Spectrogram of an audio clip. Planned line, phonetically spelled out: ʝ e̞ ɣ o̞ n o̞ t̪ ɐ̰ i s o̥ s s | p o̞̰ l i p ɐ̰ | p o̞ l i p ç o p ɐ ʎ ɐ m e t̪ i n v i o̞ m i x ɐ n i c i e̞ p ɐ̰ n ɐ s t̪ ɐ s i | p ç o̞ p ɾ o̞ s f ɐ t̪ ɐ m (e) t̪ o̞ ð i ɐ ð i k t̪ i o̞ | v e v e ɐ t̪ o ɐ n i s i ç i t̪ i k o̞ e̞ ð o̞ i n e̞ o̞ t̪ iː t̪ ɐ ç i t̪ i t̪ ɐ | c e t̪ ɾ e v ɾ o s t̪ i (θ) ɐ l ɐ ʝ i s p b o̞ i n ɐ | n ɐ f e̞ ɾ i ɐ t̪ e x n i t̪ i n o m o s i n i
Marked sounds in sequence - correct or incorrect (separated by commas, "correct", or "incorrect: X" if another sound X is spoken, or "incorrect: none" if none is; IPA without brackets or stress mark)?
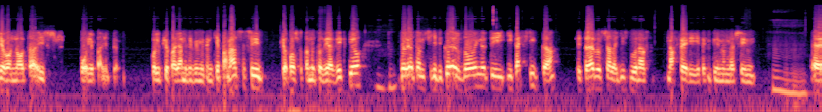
correct, incorrect: s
